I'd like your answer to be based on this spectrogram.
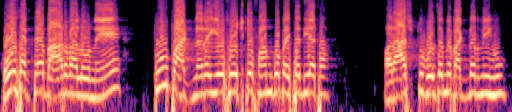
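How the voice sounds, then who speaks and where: A male law lecturer with a high voice gives an animated classroom lecture in Hindi mixed with English, drilling students with rhetorical questions and dictating definitions slowly in English. The audio quality is poor.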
